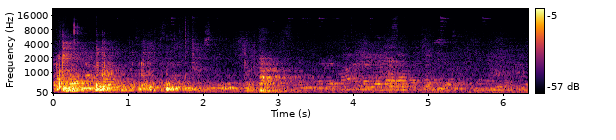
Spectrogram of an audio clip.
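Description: A microphone being handled and adjusted on its stand, giving several knocks and rubbing sounds in the first second and a half, loudest at the start, then murmured voices.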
